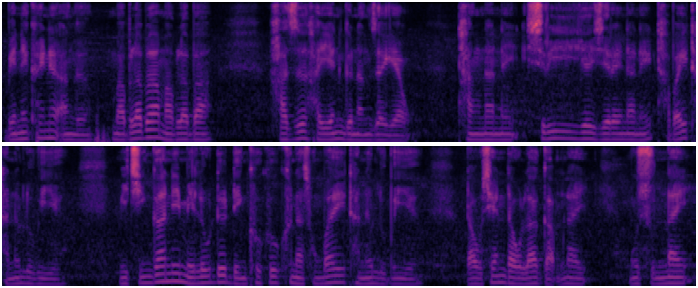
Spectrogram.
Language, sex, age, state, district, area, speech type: Bodo, male, 18-30, Assam, Chirang, urban, spontaneous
